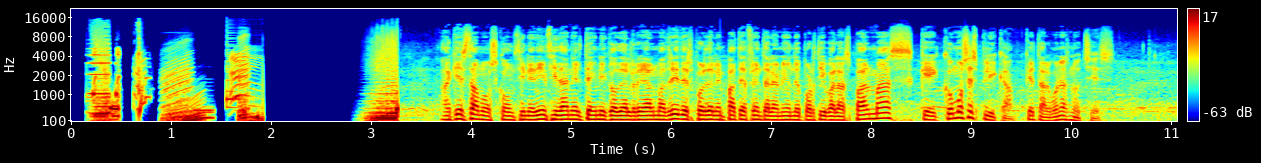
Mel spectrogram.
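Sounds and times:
cartoon sound effects: 0:00.2 - 0:01.9.

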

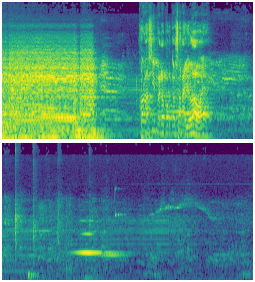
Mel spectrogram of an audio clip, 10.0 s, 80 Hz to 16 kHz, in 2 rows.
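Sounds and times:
faint gliding whistle-like tone: 0:06.5 - 0:09.3.

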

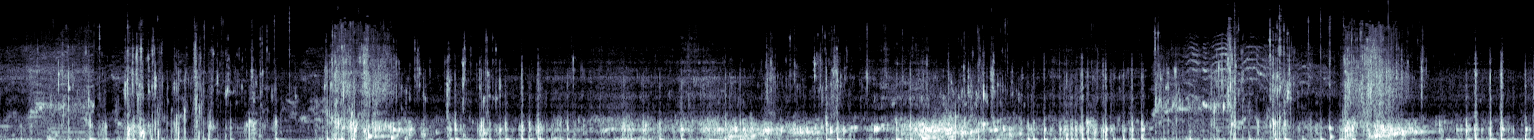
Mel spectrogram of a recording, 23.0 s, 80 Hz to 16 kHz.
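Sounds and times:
muffled underwater churning and bubbling: 0:00.0 - 0:23.0
water splashing: 0:00.4 - 0:23.0.

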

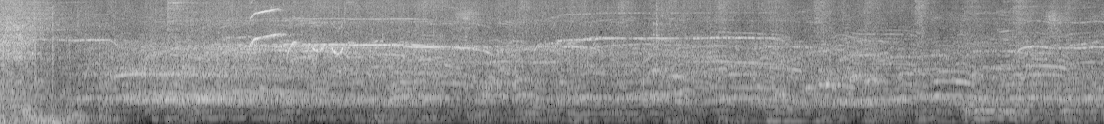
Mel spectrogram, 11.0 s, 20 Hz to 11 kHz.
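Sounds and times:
crowd cheering: 0:00.0 - 0:11.0
rising whistles: 0:00.7 - 0:01.3, 0:02.2 - 0:08.3.

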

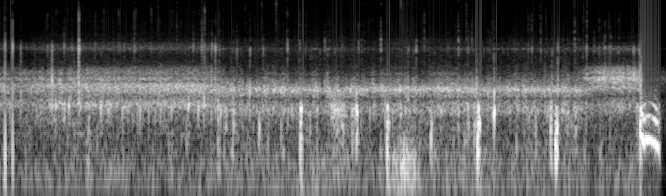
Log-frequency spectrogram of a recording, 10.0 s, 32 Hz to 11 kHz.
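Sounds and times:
muffled underwater hiss: 0:00.0 - 0:10.0.

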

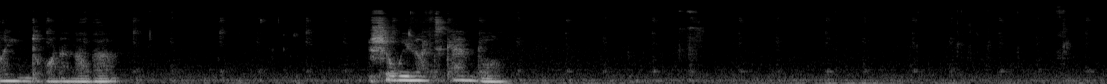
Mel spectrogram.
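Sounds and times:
faint ticking: 0:00.0 - 0:11.0.

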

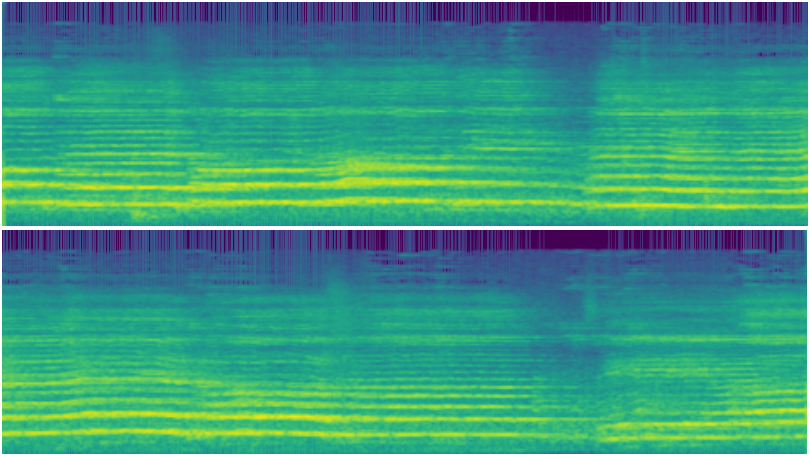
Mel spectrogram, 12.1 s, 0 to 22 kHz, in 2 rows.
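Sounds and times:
unaccompanied voices chanting: 0:00.0 - 0:12.0.

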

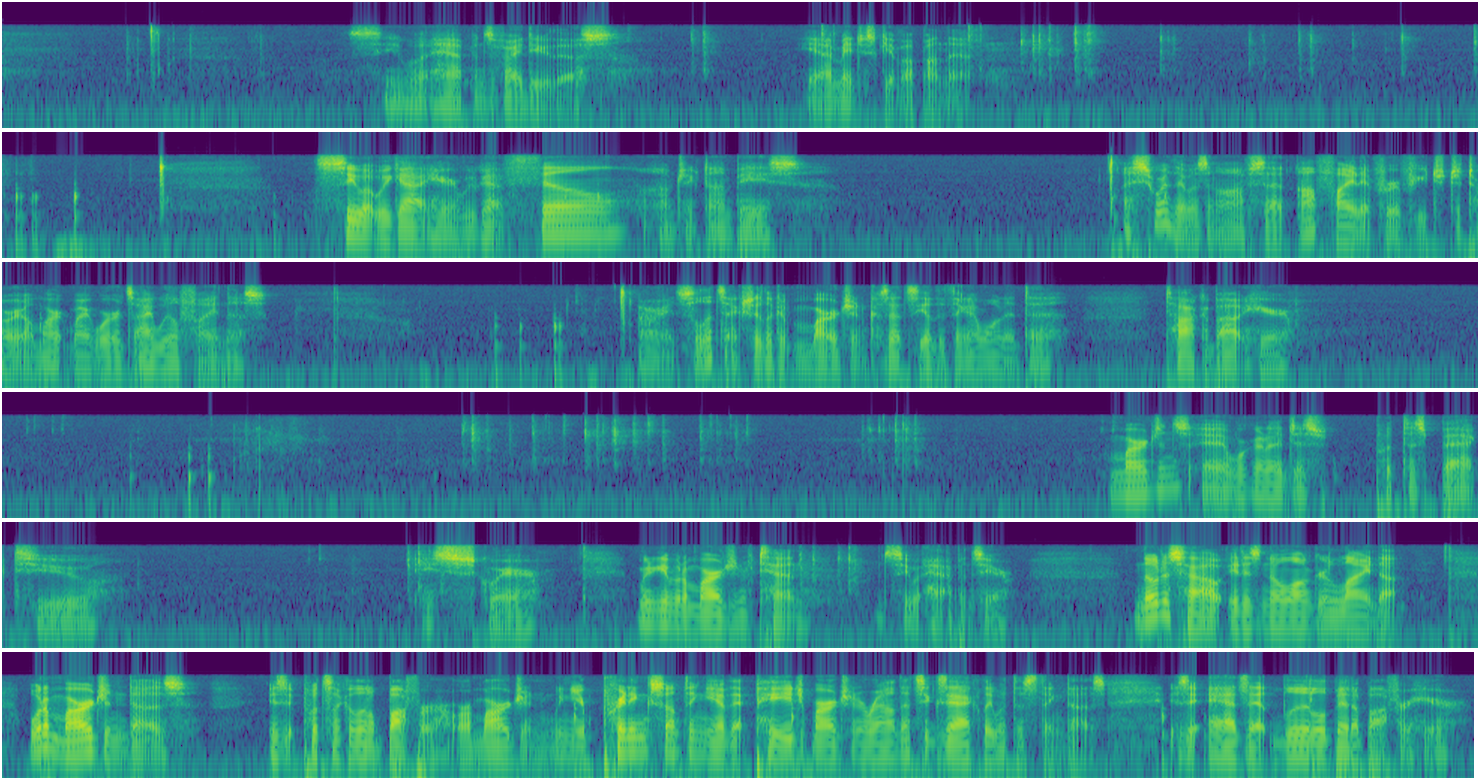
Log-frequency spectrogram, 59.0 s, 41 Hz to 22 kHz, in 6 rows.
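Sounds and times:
keyboard typing: 0:06.4 - 0:10.4, 0:32.6 - 0:34.6, 0:35.2 - 0:35.7, 0:44.7 - 0:45.2.

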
